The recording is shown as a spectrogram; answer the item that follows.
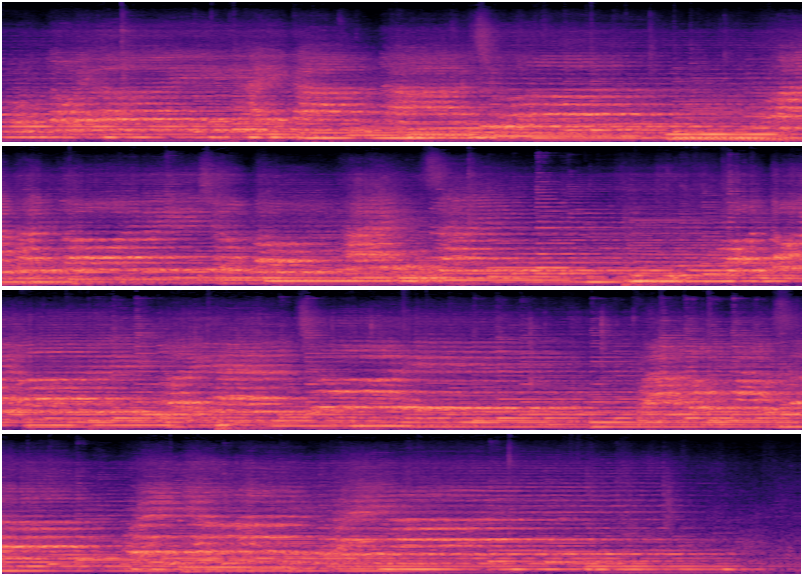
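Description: Church choir singing a hymn, mainly women's voices with sustained, moving notes over a steady low accompaniment. The sound tapers off at the very end.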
